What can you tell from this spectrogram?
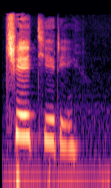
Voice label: "chetiri", Bulgarian numbers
